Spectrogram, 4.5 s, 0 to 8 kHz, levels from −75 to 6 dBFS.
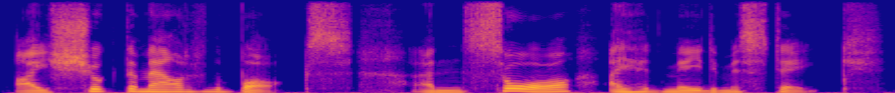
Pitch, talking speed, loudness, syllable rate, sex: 140 Hz, 190 wpm, -17 LUFS, 4.1 syllables/s, male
